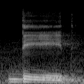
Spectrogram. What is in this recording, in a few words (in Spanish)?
"sal" Zapoteco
